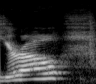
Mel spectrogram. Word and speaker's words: gyros: calls them something different i think the technical pronunciation is euro but we call them gyros where we're from so that's what i'm calling them then sunday for breakfast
